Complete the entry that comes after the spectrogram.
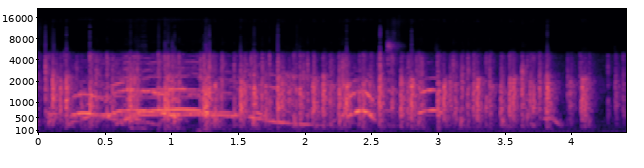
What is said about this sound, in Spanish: La sección ahí. Aplausito.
